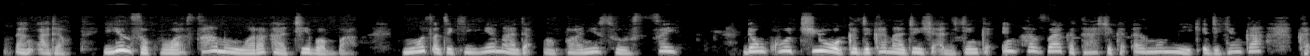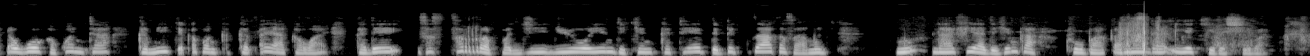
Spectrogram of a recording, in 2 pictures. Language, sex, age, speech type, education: Hausa, female, 30-45, spontaneous, tertiary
